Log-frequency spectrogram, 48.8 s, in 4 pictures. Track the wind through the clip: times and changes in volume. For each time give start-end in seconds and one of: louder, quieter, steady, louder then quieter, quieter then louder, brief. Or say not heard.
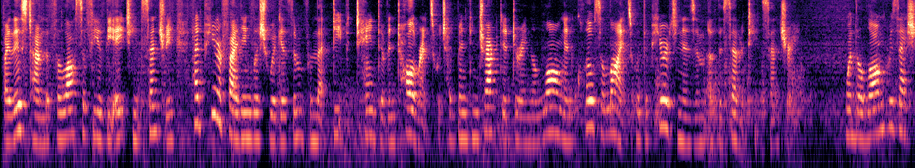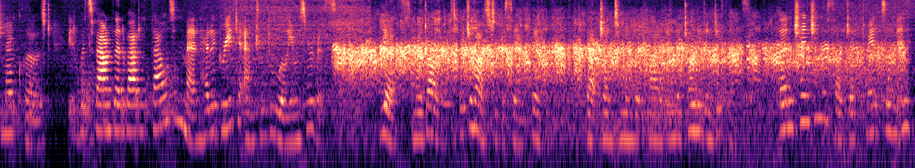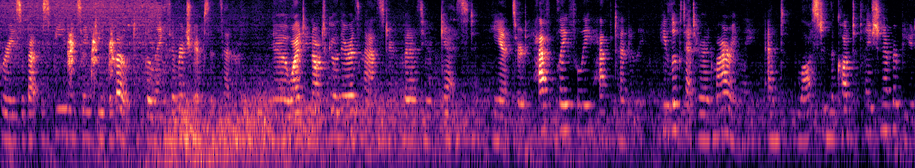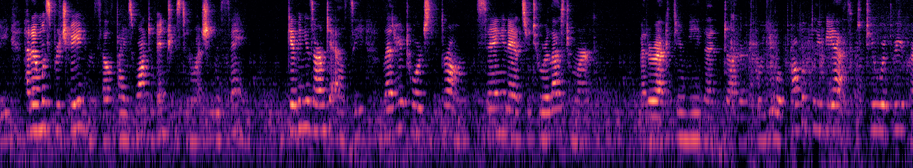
0.0-48.7 louder then quieter.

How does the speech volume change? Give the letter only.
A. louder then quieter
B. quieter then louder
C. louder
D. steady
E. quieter
E.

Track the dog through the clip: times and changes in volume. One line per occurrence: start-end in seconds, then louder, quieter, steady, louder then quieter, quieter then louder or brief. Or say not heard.
not heard.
